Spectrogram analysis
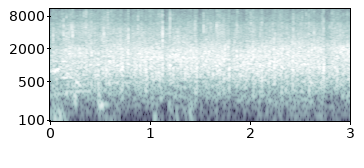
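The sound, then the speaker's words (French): Applause from a studio audience giving an ovation during an evening talk show, a dense, steady wash of clapping that stays loud and even for the whole clip. “Je vous le disais tantôt, nous avons un charmant public ce soir à qui je vais demander d'ovationner très fort.”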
